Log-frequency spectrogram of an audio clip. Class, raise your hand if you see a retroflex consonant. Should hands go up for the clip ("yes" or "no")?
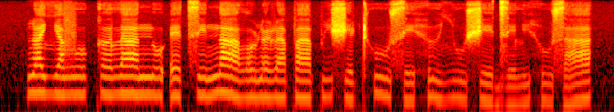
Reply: yes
